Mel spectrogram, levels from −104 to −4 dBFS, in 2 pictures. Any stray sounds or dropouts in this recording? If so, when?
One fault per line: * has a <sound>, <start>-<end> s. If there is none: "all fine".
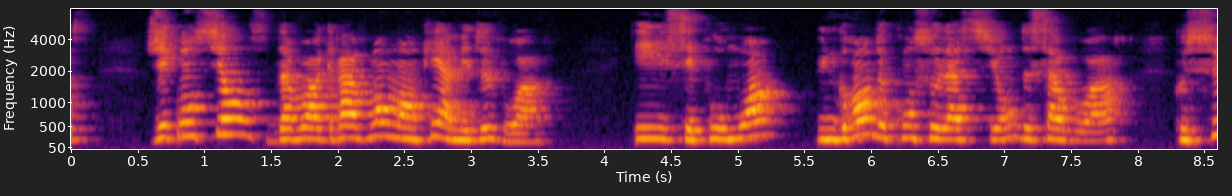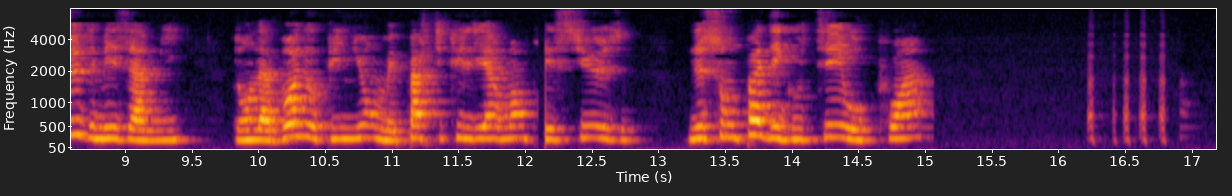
* has a dropout, 12.1-12.2 s
* has a laugh, 16.2-16.8 s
